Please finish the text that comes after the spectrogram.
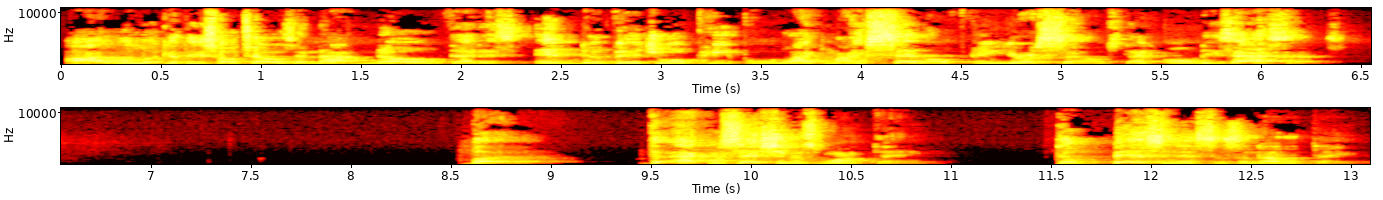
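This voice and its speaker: A man's voice: medium pitch, lively intonation, normal speed. A man from Nigeria coaching a webinar on hotel investing, repeating words for emphasis and checking that listeners follow. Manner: repeats words for emphasis, asks if it makes sense. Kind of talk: webinar teaching. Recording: echoey room.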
